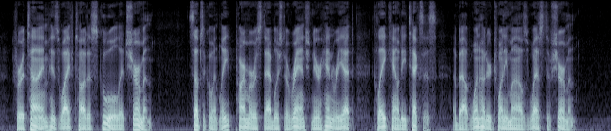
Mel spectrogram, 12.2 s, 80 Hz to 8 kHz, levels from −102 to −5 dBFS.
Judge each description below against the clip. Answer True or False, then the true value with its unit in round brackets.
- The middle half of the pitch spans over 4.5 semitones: False (3.3 semitones)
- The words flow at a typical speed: False (130 wpm)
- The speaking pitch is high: False (80 Hz)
